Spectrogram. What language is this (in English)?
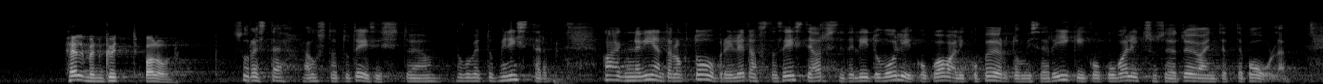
Estonian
